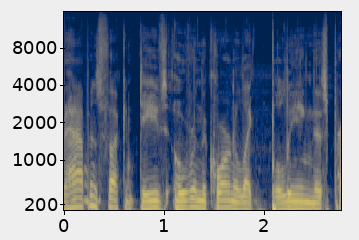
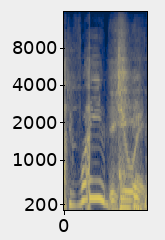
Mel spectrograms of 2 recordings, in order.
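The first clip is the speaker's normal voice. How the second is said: higher, louder indignant call; a startled friend protesting; mock outrage; 8 semitones higher, 4 dB louder than usual. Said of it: "You're like".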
